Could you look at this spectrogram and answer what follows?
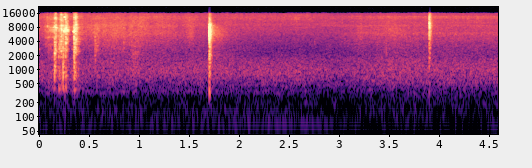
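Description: Sharp metal clicks and taps from a Feuerhand hurricane lantern being handled just after lighting: a quick rattle of clicks at first, then one single sharp click, the loudest, and a fainter one near the end, over a low steady hiss.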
